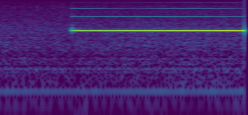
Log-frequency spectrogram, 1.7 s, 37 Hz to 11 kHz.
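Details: K7000 25-inch arcade monitor chassis that blew fuses: meter gives a single unbroken high continuity beep across original rectifier diode D20/D21, a dead short, likely from hookup without an isolation transformer.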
